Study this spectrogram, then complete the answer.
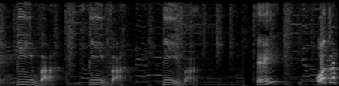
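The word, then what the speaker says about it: пиво: palavra e descobri que a sílaba tônica é a primeira pe pe que acontece com o segundo a sílaba com são o LC torna a então a pronúncia da palavra é Piva Piva Piva ok a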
